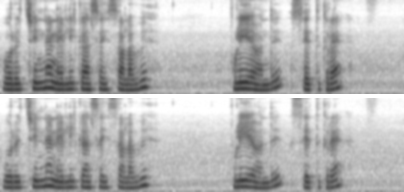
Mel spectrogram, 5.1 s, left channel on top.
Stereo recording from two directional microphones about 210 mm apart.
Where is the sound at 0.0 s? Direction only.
15° left (ahead or behind).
